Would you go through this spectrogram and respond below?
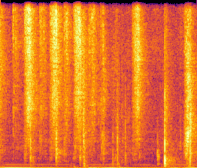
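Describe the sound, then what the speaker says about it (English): Trading cards for a Weiss Schwarz match shuffled by hand at close range, a quick run of crisp riffling flicks and soft slaps repeating several times in a row with no talk over them. "We'll go ahead and shuffle them up for you."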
